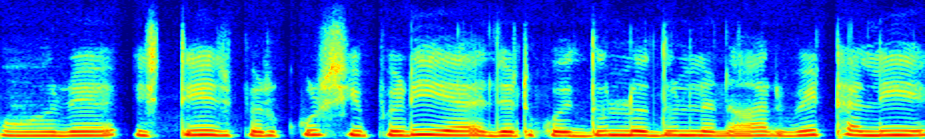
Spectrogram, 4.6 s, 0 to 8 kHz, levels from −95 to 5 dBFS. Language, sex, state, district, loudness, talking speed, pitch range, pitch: Rajasthani, female, Rajasthan, Nagaur, -13 LUFS, 180 wpm, 225-250 Hz, 240 Hz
